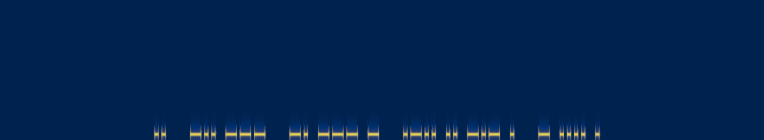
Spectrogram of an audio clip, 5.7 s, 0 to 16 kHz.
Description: Morse code, heard as a keyed tone, about 44 wpm, 700 Hz. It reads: I DO NOT LIKE THE
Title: Sets of 5 Words Encore 45wpm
